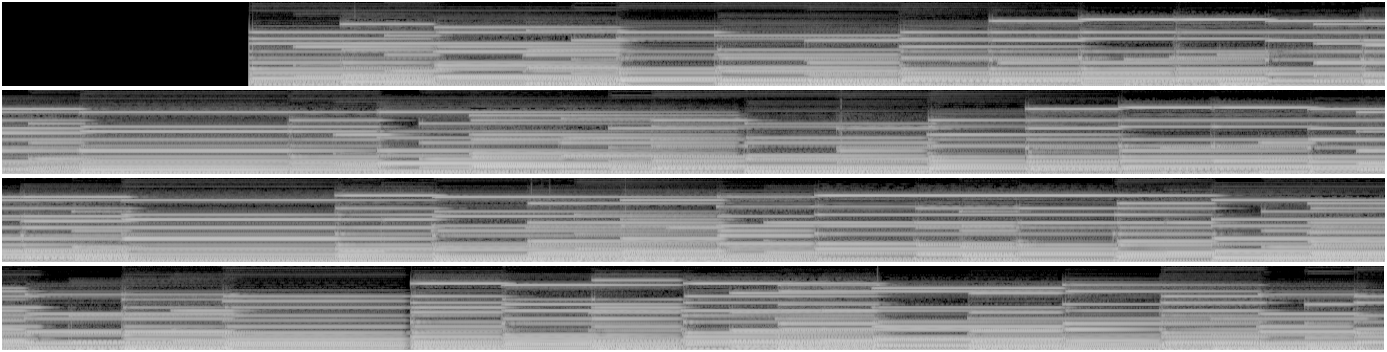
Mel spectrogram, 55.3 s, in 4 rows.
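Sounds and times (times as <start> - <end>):
instrumental hymns: 2.5 - 55.3.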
